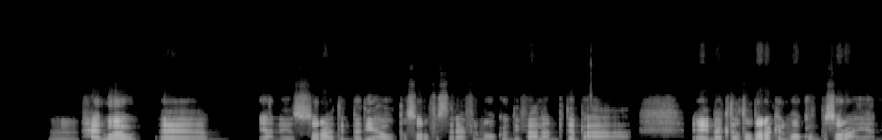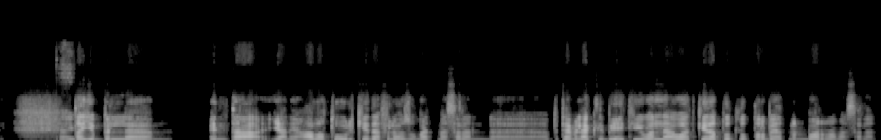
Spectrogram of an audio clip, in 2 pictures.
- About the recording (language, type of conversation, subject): Arabic, podcast, إزاي بتخطط لوجبة لما يكون عندك ضيوف؟
- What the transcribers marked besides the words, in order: tapping; other noise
